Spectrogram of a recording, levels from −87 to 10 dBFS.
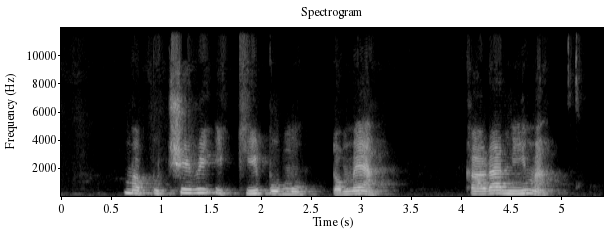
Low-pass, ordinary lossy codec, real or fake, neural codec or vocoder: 10.8 kHz; Opus, 16 kbps; real; none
